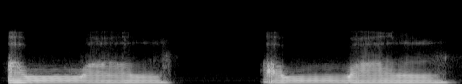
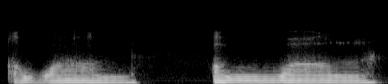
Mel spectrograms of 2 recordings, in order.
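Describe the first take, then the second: The two takes are said the same way.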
